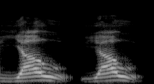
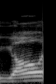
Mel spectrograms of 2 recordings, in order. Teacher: बिल्लाही वाल याऊ, याऊ इसको यौ नहीं पढ़ेंगे, याऊ वाव साकिन माकबल मफ्तू या वाव लीन है, एक अलिफ के बराबर लंबा करेंगे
